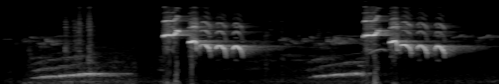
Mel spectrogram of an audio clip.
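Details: Javan kingfisher, an Indonesian bird, calling vigorously: two harsh rattling series of curved notes, each preceded by a soft rising low whistle from another bird.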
